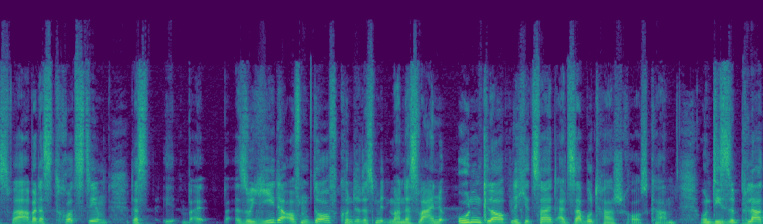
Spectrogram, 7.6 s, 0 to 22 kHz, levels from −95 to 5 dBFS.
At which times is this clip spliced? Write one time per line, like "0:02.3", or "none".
none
